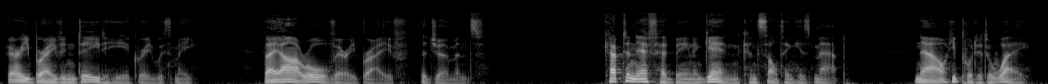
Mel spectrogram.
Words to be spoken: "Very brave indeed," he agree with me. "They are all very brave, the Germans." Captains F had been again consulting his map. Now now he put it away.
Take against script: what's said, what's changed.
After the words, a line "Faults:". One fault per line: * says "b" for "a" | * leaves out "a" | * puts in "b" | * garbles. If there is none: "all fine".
"Very brave indeed," he agreed with me. "They are all very brave, the Germans." Captain F had been again consulting his map. Now he put it away.
Faults:
* says "agreed" for "agree"
* says "Captain" for "Captains"
* leaves out "now"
